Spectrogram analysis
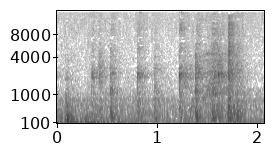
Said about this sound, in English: Recording cat.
